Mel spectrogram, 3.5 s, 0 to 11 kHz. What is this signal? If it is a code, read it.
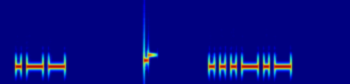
Morse code, heard as a keyed tone, about 22 wpm, 700 Hz. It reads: W <SK>
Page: This rapid-fire timing is geared to push your ICR (Instant Character Recognition) skills.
